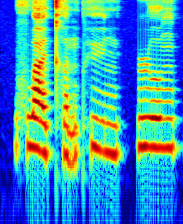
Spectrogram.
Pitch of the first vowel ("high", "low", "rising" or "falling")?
falling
